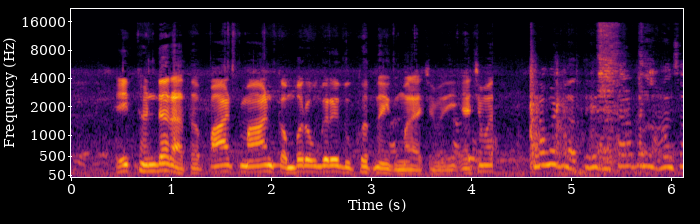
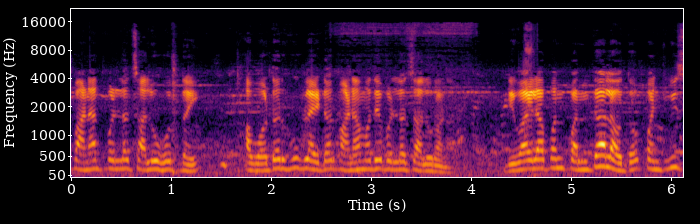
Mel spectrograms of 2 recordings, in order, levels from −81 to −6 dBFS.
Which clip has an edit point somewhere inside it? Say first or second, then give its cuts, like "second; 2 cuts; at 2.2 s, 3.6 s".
first; 1 cut; at 4.2 s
